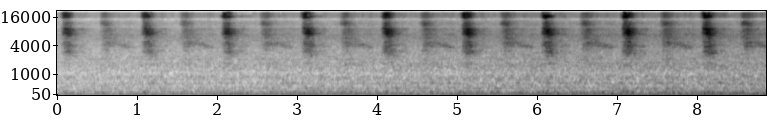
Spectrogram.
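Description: Low droning rumble with rhythmic knocking about once a second, typical of an MRI scanner running a spine sequence.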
